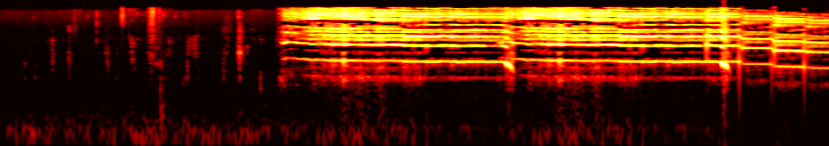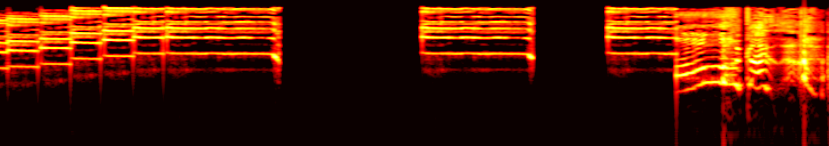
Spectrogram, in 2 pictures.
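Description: About three seconds of near silence, then a shrill electronic-sounding tone melody like a ringtone. It plays two long held notes, then a quick run of short notes stepping down and then up in pitch, then two short notes separated by brief silences. A distorted, pitch-bending voice cuts in about a second before the end.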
